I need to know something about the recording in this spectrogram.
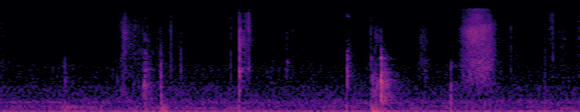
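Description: Hands handle a small blade close by, with soft clicks and knocks.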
